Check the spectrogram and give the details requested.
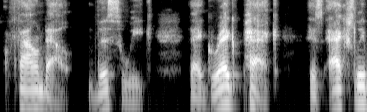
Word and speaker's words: Greg Pak: out this week that Greg Pak is actually pronounced Greg Pak. How did I find that out? I followed him on Twitter, and on his Twitter he says rhymes with rock.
